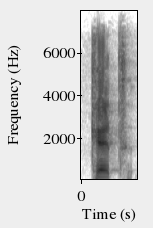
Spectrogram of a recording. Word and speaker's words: ket: notation of this sort here and which is pronounced ket sy is common notation for vectors in quantum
